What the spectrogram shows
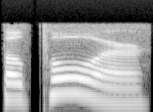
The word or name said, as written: Beauport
